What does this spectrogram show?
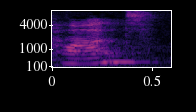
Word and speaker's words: Kant: I will be honest with you, the actual pronunciation of Immanuel Kant is a little bit closer to a bad word. So, yes. in fact, it almost sounds exactly like it.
